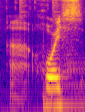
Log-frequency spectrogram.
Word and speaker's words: Royce: Royce with an R. Rickson is also with an R. That's just how they say it in Brazilian Portuguese.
